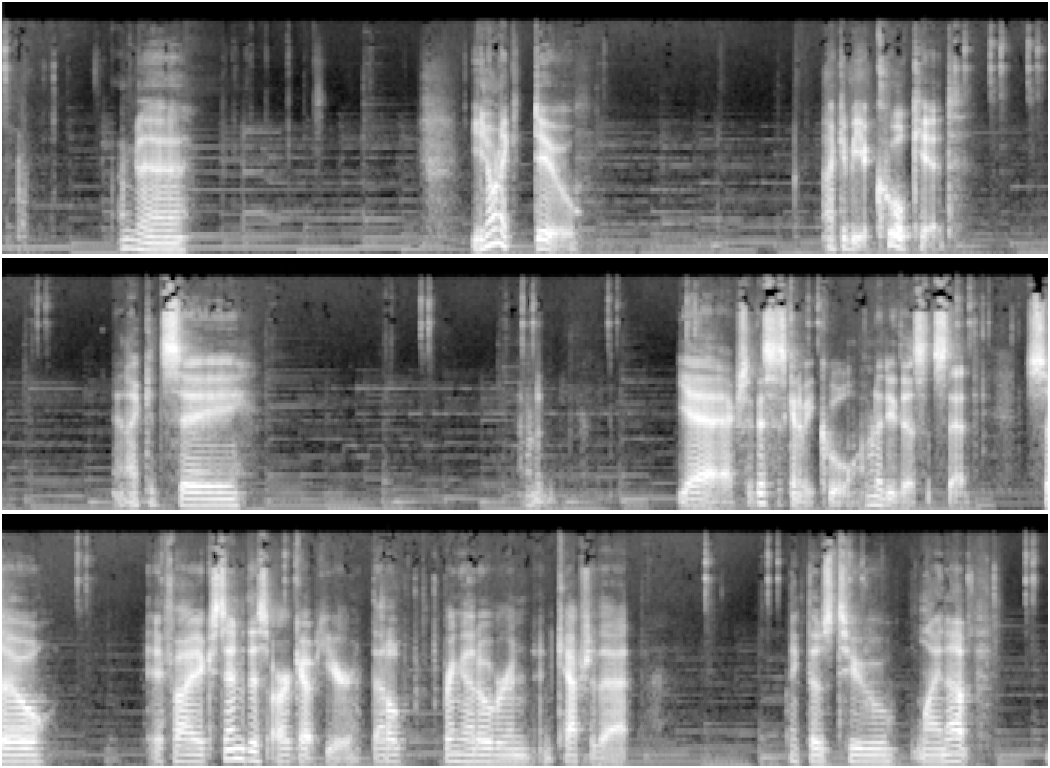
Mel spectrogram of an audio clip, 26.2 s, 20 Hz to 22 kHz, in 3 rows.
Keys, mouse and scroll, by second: 0.0 click, 0.3 s, 7.3 right click, 7.9-9.5 drag, 12.2 click, 13.0 click, 13.7 click, 14.4 click, 15.4 click, 16.7 click, 18.1 click, 18.8 click, 19.7 click, 21.3-23.3 drag, 23.8 ctrl+click, 24.5 ctrl+click, 25.5 alt+a, 25.9 click.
